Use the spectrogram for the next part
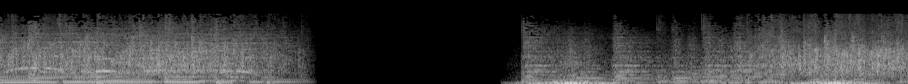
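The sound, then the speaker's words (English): Steady clapping from a group of people on the Mike McCarthy Show, loud and dense, following a brief silence; before the pause, a tonal, music-like passage plays over a noisy wash. “You can clap.”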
